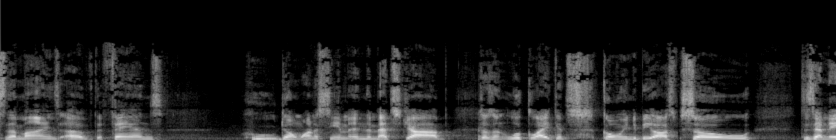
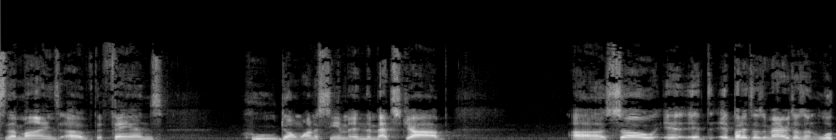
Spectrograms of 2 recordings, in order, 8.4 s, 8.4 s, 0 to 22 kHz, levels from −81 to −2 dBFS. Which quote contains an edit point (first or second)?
first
